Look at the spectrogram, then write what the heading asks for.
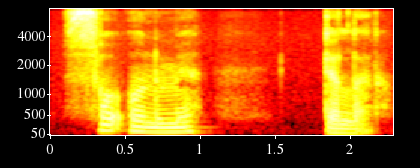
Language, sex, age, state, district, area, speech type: Kashmiri, male, 45-60, Jammu and Kashmir, Baramulla, rural, spontaneous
